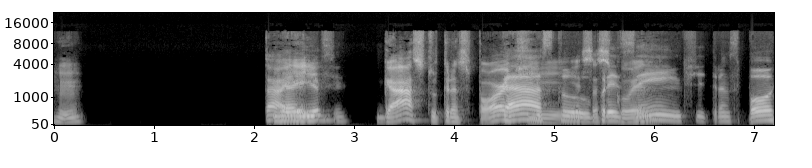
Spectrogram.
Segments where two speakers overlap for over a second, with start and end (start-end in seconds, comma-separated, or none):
4.5-6.1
